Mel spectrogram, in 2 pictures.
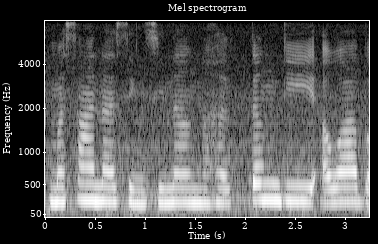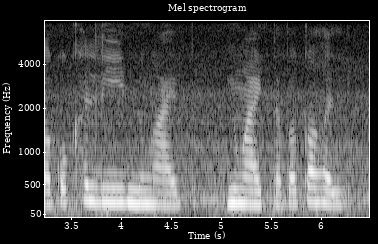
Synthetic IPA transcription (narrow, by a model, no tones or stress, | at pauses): mɐsanɐsiŋsinɐŋɐɦɐltɐŋɡiɐwabɐkokʰɐlːi | nuŋajtɐbɐkawɦɐlːḭ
